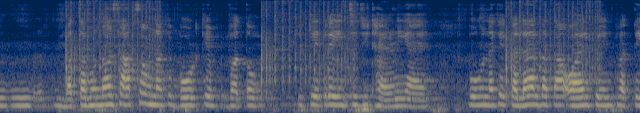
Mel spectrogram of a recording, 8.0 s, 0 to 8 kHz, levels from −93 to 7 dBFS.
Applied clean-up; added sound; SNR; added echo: none; Coin (dropping); 16 dB; reverberation time 1.3 s.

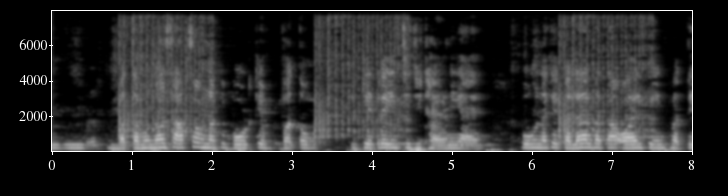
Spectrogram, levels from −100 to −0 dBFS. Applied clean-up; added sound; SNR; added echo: classical method WPE with log-MMSE.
